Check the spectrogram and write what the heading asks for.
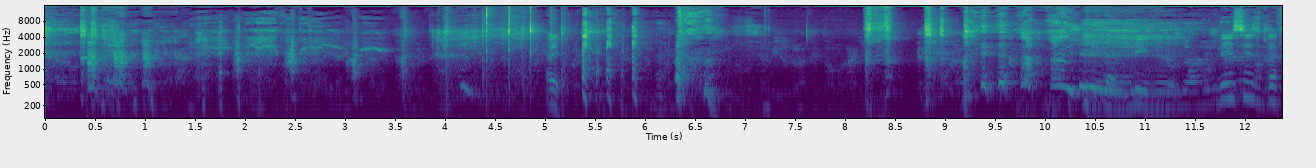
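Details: A 9-month-old infant's fake cough: short, forced throat-clearing coughs mixed with babbling and laughing, a playful imitation cough.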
